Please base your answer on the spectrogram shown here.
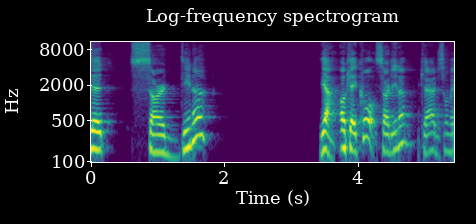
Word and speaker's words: Sardinia: Sardinia. Okay. I just want to make sure I'm pronouncing it right.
